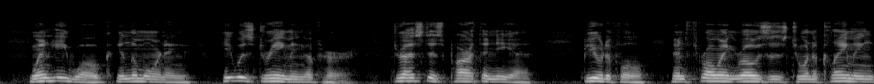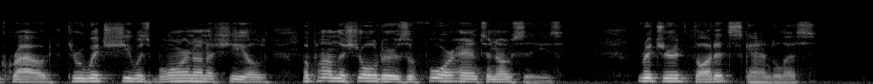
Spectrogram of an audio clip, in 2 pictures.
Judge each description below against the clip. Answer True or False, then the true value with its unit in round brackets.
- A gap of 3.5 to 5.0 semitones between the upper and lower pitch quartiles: True (4.1 semitones)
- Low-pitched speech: True (130 Hz)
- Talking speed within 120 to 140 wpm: True (135 wpm)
